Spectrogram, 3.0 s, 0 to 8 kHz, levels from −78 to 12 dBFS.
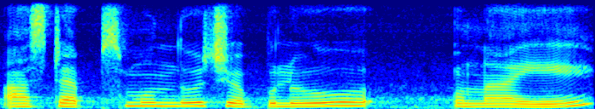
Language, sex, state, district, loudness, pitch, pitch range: Telugu, female, Telangana, Hyderabad, -14 LUFS, 230 Hz, 225-255 Hz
